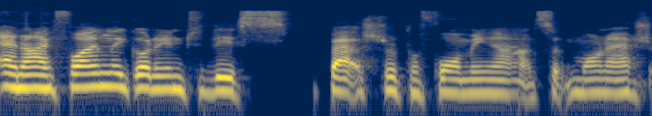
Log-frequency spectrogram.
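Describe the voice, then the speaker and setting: A woman with a strong Australian accent, medium-pitched, at a fairly quick pace with ordinary pitch variation, in a dry, close sound with no echo against a quiet background. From Australia (Melbourne). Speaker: nutritionist, TV host and author. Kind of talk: podcast interview. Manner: fast.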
